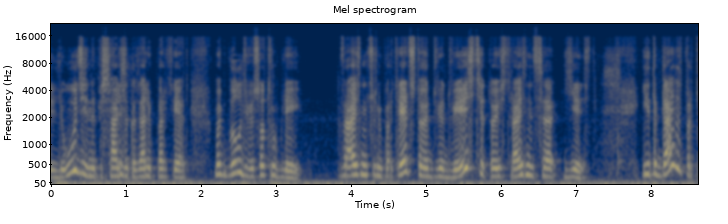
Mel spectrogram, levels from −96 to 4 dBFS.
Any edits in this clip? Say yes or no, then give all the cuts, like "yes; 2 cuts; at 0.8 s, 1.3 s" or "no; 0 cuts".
yes; 3 cuts; at 0.9 s, 2.3 s, 4.3 s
